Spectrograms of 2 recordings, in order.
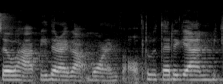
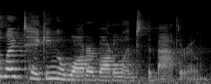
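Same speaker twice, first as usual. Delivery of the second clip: ordinary talk, nothing marked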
